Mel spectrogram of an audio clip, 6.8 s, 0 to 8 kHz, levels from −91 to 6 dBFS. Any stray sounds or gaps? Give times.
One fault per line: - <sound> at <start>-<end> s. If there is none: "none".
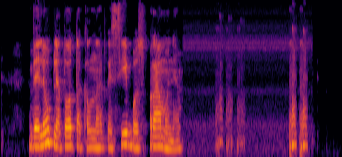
- laugh at 4.3-4.9 s
- laugh at 5.8-6.2 s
